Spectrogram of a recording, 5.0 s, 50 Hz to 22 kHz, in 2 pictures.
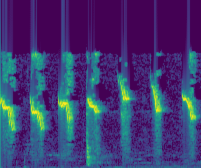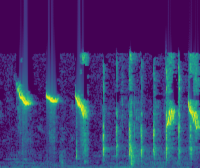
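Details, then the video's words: Squirrel lure call: piercing high chirps that slide downward, spaced a little under half a second apart, then a burst of quick clicks and softer chirps near the end, over faint low noise. "Suara Tupai 3 In One Terbaru Sebagai Penyempurna Suara Pancingan Tupai"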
